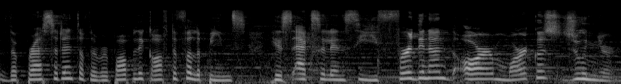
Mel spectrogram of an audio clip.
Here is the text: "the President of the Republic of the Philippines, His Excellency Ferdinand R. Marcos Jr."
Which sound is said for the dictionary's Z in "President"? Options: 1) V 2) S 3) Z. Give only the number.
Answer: 2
